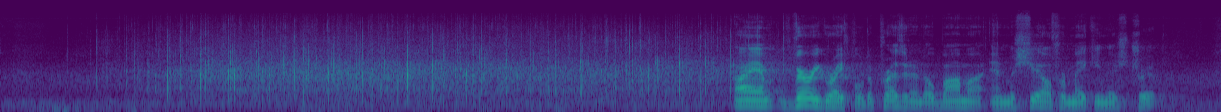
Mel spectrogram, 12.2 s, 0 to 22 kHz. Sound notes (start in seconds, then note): 0.9 applause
